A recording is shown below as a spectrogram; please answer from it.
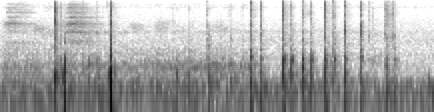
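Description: Typing code on a computer keyboard, irregular clicking keystrokes with a few louder isolated taps early, then a quicker run of clicks, close and alone without speech.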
